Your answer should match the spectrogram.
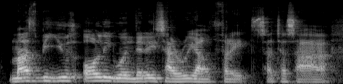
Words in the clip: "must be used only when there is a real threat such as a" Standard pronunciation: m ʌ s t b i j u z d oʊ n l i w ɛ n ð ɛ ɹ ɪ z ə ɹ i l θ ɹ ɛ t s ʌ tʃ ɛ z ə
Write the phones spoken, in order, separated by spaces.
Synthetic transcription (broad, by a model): m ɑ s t b i j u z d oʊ l i w ɛ n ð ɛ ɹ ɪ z ə ɹ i l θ ɹ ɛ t s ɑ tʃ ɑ s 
